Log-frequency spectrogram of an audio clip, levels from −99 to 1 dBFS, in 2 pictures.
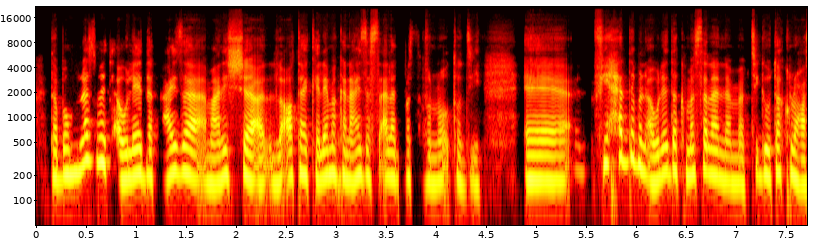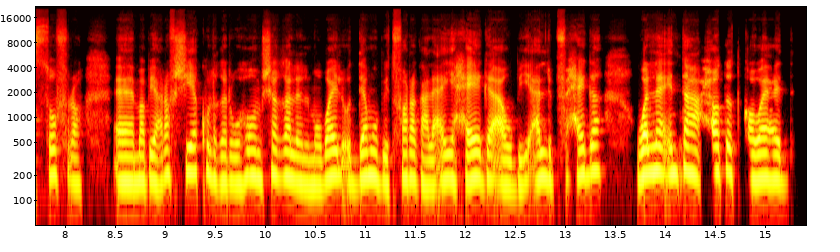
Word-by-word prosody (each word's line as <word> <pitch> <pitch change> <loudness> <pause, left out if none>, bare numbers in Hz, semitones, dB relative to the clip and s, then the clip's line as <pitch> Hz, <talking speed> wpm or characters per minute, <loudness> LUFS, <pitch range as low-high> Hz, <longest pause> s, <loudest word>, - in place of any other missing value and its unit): طب 190 - -2
بمناسبة 275 +8 +2
أولادك، 195 +2 +1
عايزة 210 -3 +2
معلش 180 +6 -1
لقطع 175 +5 +1
كلامك، 195 +1 -2
أنا 170 -3 0
عايزة 200 +2 -2
أسألك 185 -1 -3
بس 185 - -8
في 170 - -9
النقطة 165 +1 -5
دي، 150 0 -11 0.4
آآ، 175 0 0 0.2
في 275 - -2
حد 320 0 +1
من 255 -6 0
أولادك 220 +5 -2
مثلًا 205 0 0
لما 165 -3 -4
بتيجوا 190 +6 -3
تاكلوا 205 -2 -2
على 155 - -1
السفرة، 165 -3 -4 0.3
آآ، 170 0 +3
ما 170 - +1
بيعرفش 180 +5 -1
ياكل 220 -2 +1
غير 170 -1 -2
وهو 190 +5 0
مشغّل 190 -1 0
الموبايل 160 +5 +1
قدّامه 190 +4 +1
بيتفرج 180 +2 -1
على 150 0 +1
أي 180 0 +1
حاجة، 175 +1 +3
أو 150 0 +3
بيقلّب 170 +4 -1
في - - -6
حاجة 220 +4 +1 0.3
والَّا 210 +3 +6
أنت 215 +2 +2
حاطط 220 0 +3
قواعد؟ 175 -2 +2
185 Hz, 180 wpm, -23 LUFS, 170-205 Hz, 0.4 s, والَّا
